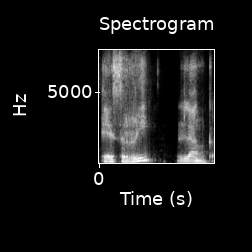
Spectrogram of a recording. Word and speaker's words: Sri Lanka: de sri lanka que se escribe ese era blanca pero la pronunciación es sri lanka ok sri lanka que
